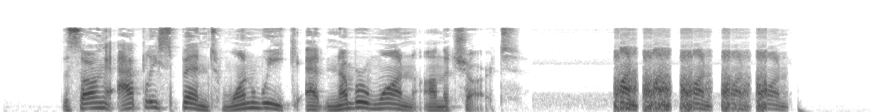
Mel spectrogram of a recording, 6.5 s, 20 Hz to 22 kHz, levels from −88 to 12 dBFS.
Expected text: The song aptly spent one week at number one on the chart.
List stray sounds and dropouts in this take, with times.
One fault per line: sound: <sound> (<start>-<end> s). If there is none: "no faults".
sound: laugh (4.6-5.9 s)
